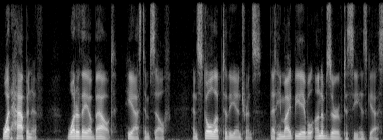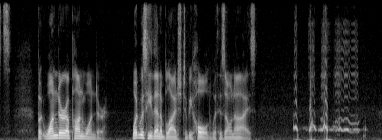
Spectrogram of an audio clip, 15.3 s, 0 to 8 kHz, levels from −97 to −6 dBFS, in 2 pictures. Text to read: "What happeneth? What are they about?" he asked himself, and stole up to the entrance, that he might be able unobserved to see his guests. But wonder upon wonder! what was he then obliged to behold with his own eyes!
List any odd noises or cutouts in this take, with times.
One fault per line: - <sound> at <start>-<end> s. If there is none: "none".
- bark at 13.5-15.1 s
